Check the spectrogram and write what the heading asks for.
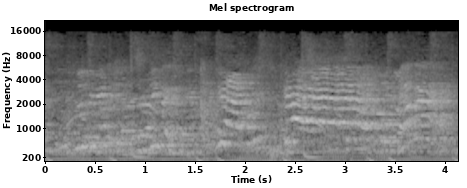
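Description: Children's voices shouting and calling out in a hall, over background music with a steady beat.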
